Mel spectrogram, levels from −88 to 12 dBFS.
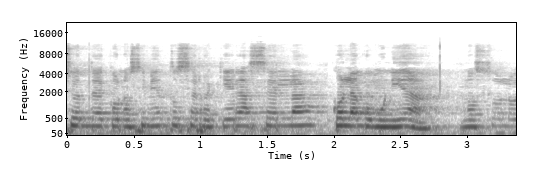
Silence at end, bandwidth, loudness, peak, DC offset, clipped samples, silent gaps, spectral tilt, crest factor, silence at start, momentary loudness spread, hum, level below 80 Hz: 0 s; 11.5 kHz; -28 LUFS; -12 dBFS; under 0.1%; under 0.1%; none; -5.5 dB/octave; 16 dB; 0 s; 8 LU; none; -48 dBFS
